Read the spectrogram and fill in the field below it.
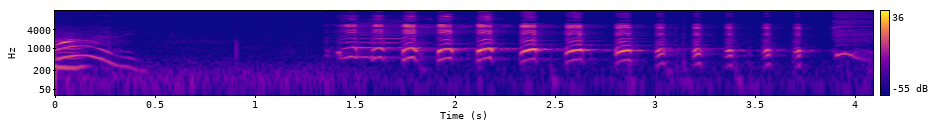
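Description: A baby giggles and laughs nearby.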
